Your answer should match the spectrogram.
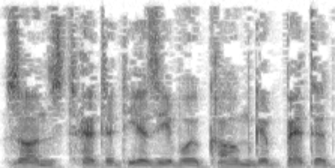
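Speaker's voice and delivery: usual speaking voice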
